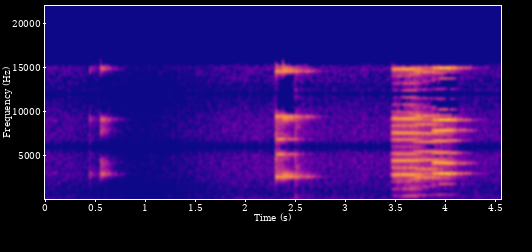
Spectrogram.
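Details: Lotus T580 quadcopter: three separate bursts of high beeps with no motor sound between; motors stop after a few seconds and won't restart, flight controller blue LED goes off at the last three beeps; cause unknown.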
